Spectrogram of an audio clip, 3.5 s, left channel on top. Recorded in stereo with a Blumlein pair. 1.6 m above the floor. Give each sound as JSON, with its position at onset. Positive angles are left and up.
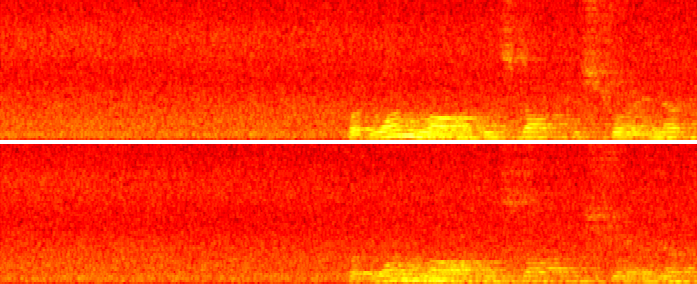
{"t": 1.7, "sound": "a woman speaking", "azimuth_deg": 65, "distance_m": 1.5}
